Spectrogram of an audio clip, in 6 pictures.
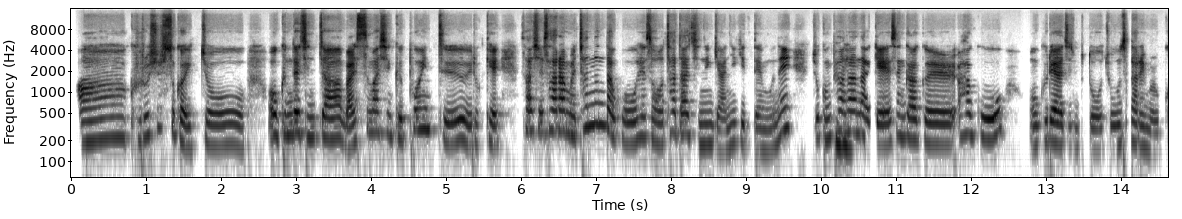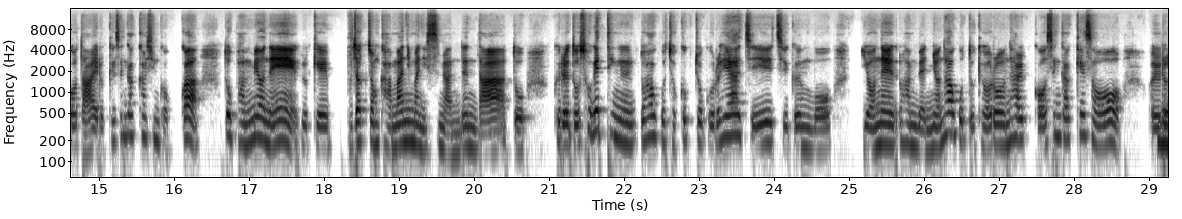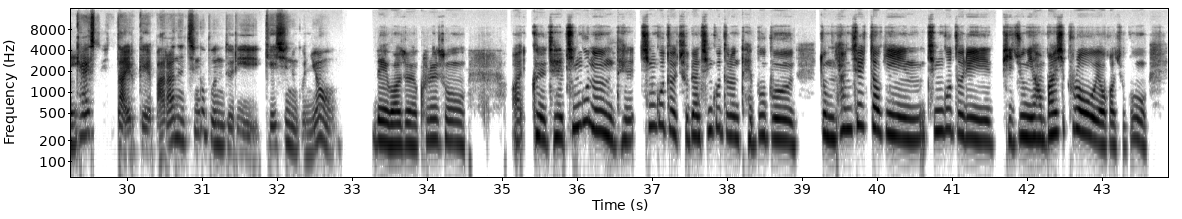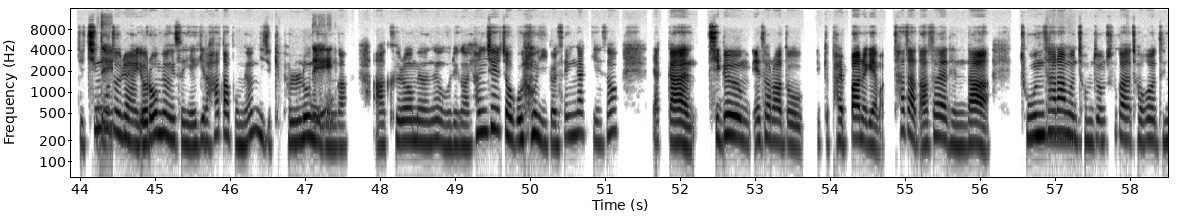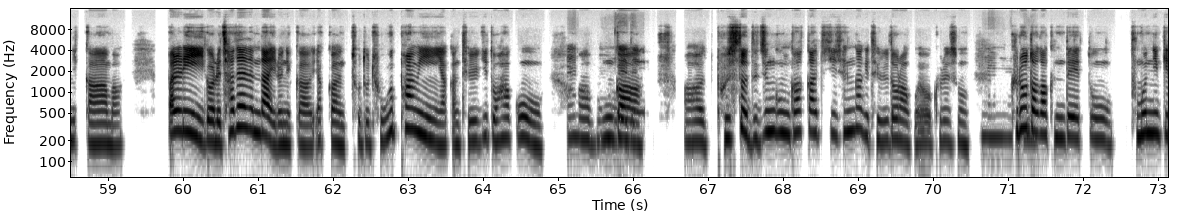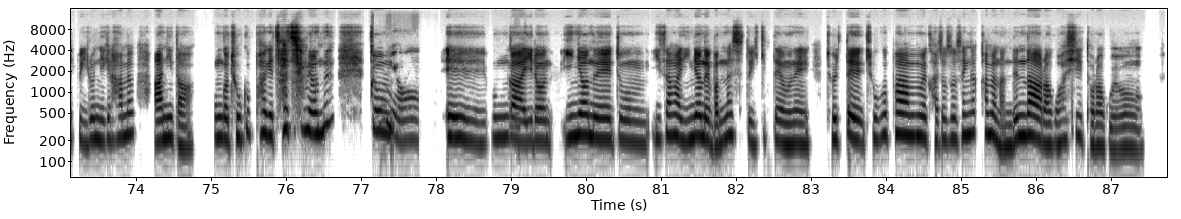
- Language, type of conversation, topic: Korean, advice, 또래와 비교해서 불안할 때 마음을 안정시키는 방법은 무엇인가요?
- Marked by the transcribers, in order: laughing while speaking: "현실적으로"; teeth sucking; laughing while speaking: "찾으면은"; unintelligible speech; other background noise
